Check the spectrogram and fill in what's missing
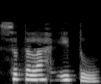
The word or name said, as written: setelah itu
